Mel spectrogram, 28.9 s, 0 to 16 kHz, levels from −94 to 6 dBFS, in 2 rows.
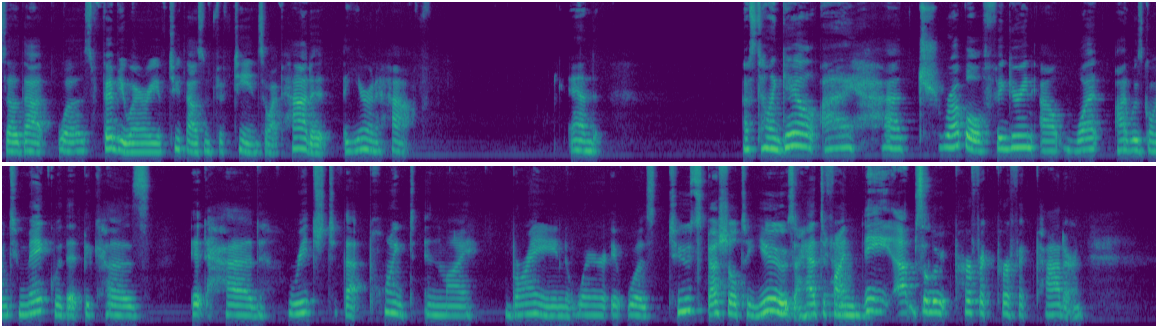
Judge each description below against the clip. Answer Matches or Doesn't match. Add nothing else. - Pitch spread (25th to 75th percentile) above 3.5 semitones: Matches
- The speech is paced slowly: Matches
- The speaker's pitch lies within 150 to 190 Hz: Matches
